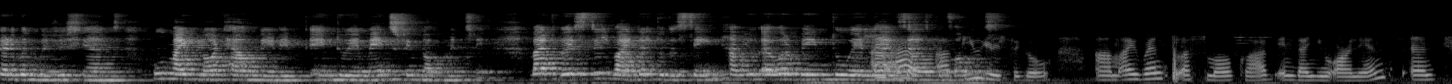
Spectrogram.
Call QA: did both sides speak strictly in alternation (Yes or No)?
No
